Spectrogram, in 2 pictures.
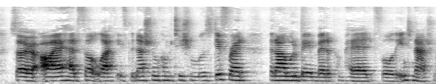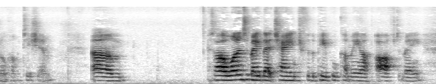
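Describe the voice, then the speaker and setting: Bright and sharp in tone, a woman speaks at a very fast pace. Her intonation is monotone and flat, over a quiet background. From Australia. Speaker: heavy vehicle mechanic and coach. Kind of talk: vlog monologue. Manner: casual, many fillers. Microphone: webcam.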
